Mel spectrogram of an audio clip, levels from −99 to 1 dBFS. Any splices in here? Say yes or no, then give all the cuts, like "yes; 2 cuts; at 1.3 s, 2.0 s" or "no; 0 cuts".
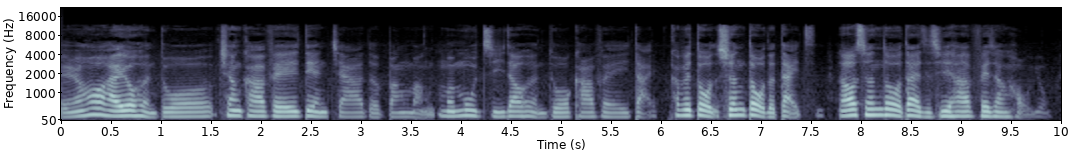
yes; 2 cuts; at 6.0 s, 7.7 s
